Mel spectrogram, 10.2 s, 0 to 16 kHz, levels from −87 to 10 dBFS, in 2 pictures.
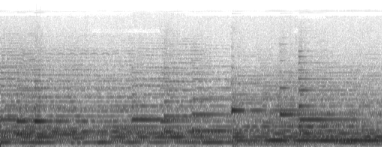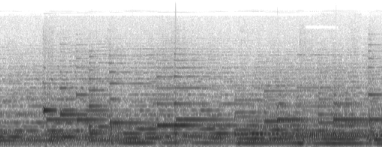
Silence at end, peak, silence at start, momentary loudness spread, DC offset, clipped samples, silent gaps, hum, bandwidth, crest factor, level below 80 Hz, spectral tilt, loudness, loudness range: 0 s; 0 dBFS; 0 s; 4 LU; under 0.1%; under 0.1%; none; none; 7 kHz; 12 dB; -36 dBFS; -9.5 dB/octave; -13 LUFS; 2 LU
